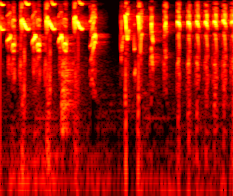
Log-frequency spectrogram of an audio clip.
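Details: Tame, kept orange-headed thrush singing a sweet song, used to prompt silent birds to sing: rapid high, sharp varied notes in quick phrases, a short pause, then a fast even series of clipped high chirps.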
